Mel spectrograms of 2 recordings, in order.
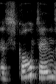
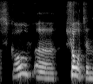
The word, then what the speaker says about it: Scholtens: the White Sox and Skoltens. I know a little bit about Scholtens, I should say, I think is how it's pronounced.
